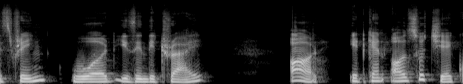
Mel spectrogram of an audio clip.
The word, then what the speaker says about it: trie: or a prefix tree a tire pronounced as try or a prefix tree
